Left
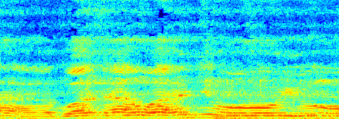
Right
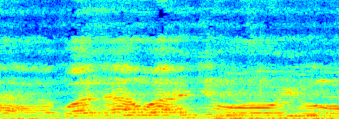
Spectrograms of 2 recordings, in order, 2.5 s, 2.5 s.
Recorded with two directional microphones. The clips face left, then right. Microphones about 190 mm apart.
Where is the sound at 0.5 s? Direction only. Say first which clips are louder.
Left 2 dB; 25° left (ahead or behind).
